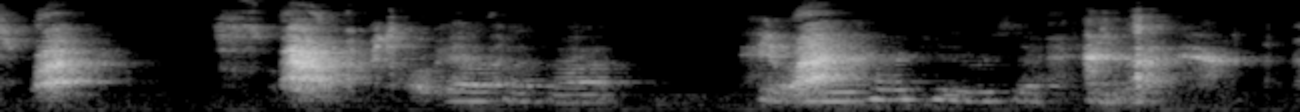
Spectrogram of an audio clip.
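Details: A female pet cockatoo, whose owner jokes she sounds haunted, gives four harsh, raspy, broadband squawks about every one and a half seconds, some trailing into moaning, voice-like tones.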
